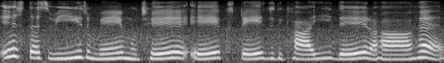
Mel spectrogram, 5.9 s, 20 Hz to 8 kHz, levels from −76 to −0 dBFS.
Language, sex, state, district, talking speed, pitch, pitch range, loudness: Hindi, female, Madhya Pradesh, Katni, 100 wpm, 245 Hz, 230-270 Hz, -13 LUFS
